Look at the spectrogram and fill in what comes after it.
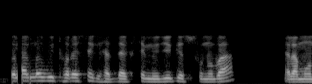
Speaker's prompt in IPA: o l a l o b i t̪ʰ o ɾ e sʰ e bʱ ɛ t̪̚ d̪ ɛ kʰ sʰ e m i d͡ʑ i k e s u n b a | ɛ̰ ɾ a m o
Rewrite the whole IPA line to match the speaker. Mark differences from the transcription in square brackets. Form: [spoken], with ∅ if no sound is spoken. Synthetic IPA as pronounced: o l a l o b i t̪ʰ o ɾ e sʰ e [ɡʱ] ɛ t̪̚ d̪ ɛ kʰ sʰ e m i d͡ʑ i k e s u n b a | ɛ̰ [l] a m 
